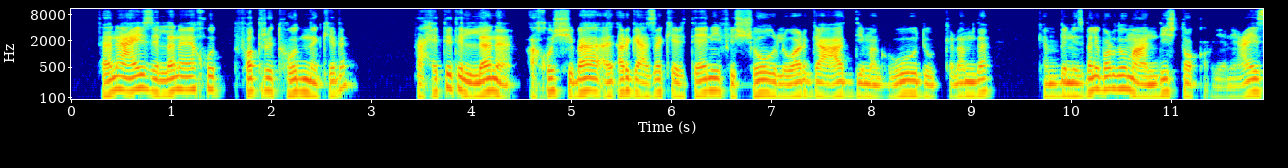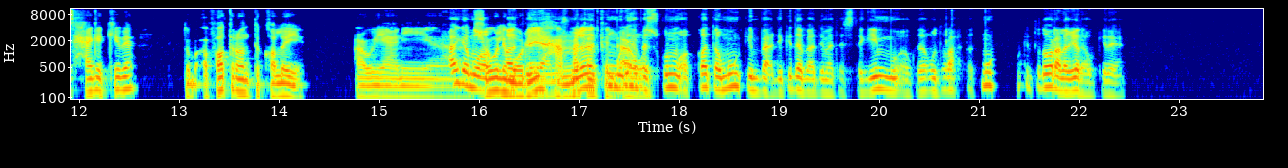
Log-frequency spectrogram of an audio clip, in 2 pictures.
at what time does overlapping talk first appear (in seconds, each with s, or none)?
15.7 s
